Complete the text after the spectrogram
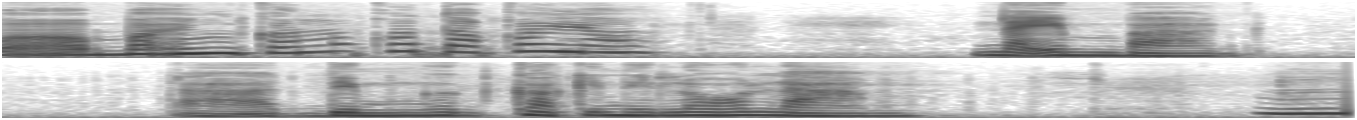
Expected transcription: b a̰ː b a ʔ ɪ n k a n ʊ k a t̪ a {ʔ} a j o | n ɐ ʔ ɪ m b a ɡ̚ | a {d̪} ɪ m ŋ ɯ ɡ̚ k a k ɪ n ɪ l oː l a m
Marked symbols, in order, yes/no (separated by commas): no, yes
